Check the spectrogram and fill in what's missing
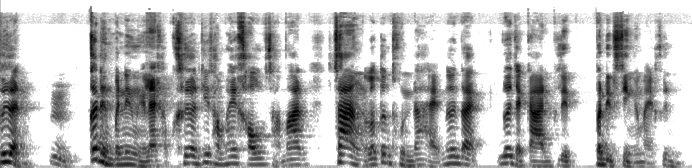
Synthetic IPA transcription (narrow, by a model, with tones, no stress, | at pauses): kʰɯ˥˩ən˨kɔː˥˩nɯ˩ŋpe˧nje˧ŋn˨˩lɛː˧kʰa˨˩p̚kʰɯ˥˩ənt̪ʰiː˥˩t̪ʰa˧mɦa˥˩jkʰa˦˥wsaː˩˦maː˥˩t̪̚ | saː˥˩ŋɾo˦˥t̪ːo˥˩nt̪ʰu˧ndaː˥˩jnɯ˥˩əŋt͡ɕaː˨˩nɯ˥˩əŋt͡ɕaː˨˩kaː˧npʰa˧li˨˩t̪̚pɾa˧di˨˩si˩˦ŋa˧nma̰ː˨˦jkʰɯ˥˩n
